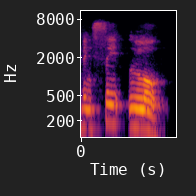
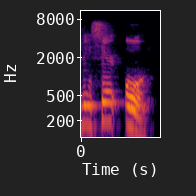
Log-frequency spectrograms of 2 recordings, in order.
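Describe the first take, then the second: First: An L sound is added before the pronoun. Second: The verb runs straight into the pronoun o. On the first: The speaker calls it right. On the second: The speaker calls it wrong.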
